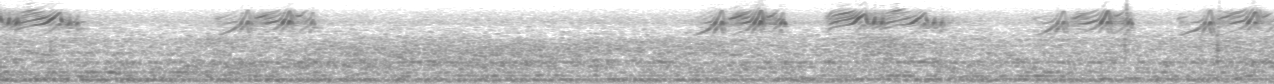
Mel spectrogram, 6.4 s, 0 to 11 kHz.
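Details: Syrian serin recorded 17 March 2022 at Tel Kiryot, Israel, giving brief high jingling trills in quick clusters, about six phrases in six seconds, fairly faint against constant low rumble.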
